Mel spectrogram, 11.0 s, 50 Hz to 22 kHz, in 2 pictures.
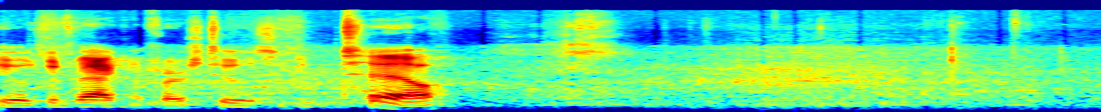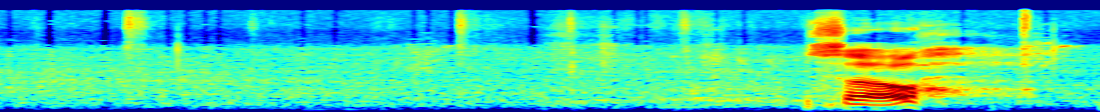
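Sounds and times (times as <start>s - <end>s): faint outdoor background noise: 0.0s - 11.0s
footsteps clicking on pavement: 4.6s - 7.0s, 7.6s - 9.3s.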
